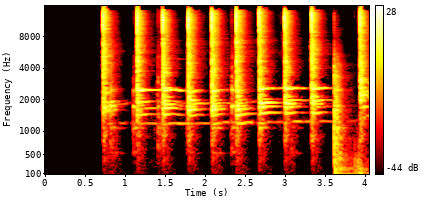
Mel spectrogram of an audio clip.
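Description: Short percussive music sting: a run of evenly spaced struck hits with a bright ringing tone, about three a second, starting just under a second in and ending in a heavier hit with a deep thump.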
